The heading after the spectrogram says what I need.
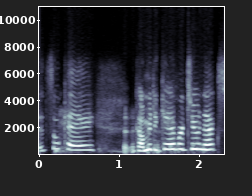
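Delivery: steady, calm voice pitched very high. Imitating the other speaker's words to an anchor: imitating a calm voice. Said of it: "it's that calm voice".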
